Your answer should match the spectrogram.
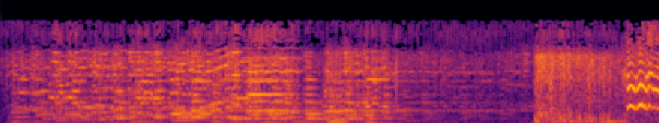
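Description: Orchestral music plays for several seconds, then loud cannon fire bursts in near the end, heavy booms that crowd over the music with a rough, rumbling blast.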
